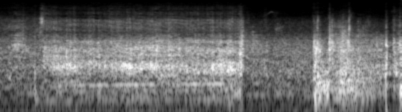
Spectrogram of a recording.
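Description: Skateboard wheels rolling on street asphalt, a steady rumble that cuts off abruptly about two and a half seconds in. A few sharp knocks of a board follow near the end.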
